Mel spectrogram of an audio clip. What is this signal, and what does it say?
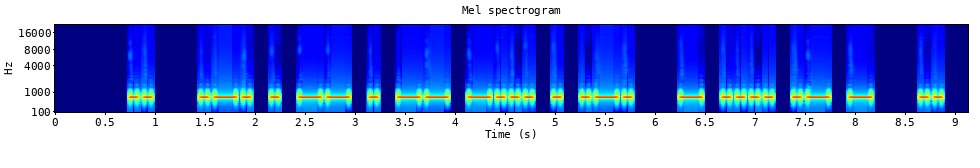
Morse code, heard as a keyed tone, about 17 wpm, 700 Hz. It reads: I REMEMBER THAT I
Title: Sentences from Top 1000 Words - Review Part 1 - 17wpm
